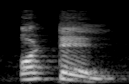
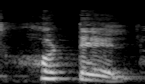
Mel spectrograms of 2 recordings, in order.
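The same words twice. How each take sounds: First: "Hotel" with a silent H, as oh-TEL; unstressed first syllable. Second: "hotel" with the H clearly sounded; stressed H O. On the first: Teacher showing the unstressed form to learners, H dropped. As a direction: drop the H from "Hotel". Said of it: "I'm not stressing the first syllable". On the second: Teacher showing the stressed form to learners, H pronounced. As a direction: breathe out a clear H to start "hotel". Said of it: "if you stress the first syllable". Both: Shown as a demonstration.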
